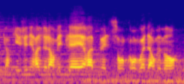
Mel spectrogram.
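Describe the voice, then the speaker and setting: An actor playing an air force headquarters operator, heard as a radio transmission, making a formal military radio call in a dubbed 1960s series. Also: male voice, mid-range voice, completely flat delivery, fast, lo-fi sound, over music. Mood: urgent.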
